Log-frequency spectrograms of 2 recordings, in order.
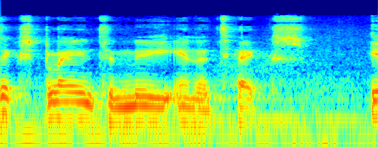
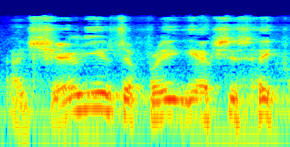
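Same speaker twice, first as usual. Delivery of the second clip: ordinary talk, nothing marked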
